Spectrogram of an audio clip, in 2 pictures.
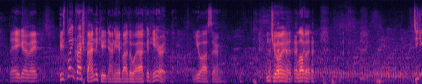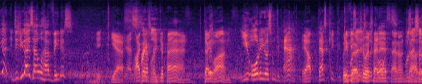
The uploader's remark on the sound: Live at Federation Square. Cast live from Federation Square.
